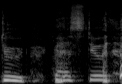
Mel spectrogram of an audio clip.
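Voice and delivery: put-on high, nearly out of breath with excitement. Retelling own reaction to a friend's news: imitating own breathless excitement. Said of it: "almost out of breath".

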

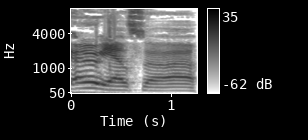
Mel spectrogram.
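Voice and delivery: comically posh British servant voice, pitched low. Imitating the posh British chauffeur from a film: Maxwell posh British chauffeur voice. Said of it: "the most, like, hilariously, like, posh British chauffeur".

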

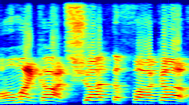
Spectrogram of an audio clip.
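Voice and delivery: slow, drawn-out outburst, each word leaned on. Retelling a moment on a flight beside his wife, saying it really loud. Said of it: "really loud".

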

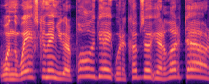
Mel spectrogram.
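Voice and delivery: high-pitched, loud screaming. Retelling how a volunteer firefighter directed people, the speaker acts out his screaming. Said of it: "he just started screaming".

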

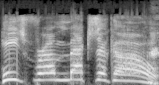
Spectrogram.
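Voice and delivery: drawn-out high scream.

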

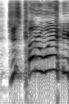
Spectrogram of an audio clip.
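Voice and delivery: exasperated, very high, loud mock squeal.

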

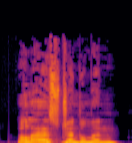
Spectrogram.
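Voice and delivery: high, somewhat dismayed cry. Reading fiction, a man questioned at a village election answers the gentlemen: crying out, somewhat dismayed. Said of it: "cried Rip, somewhat dismayed".

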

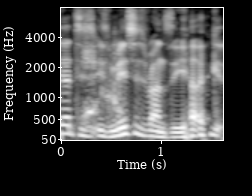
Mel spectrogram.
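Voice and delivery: plain

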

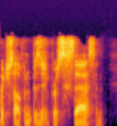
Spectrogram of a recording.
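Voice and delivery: normal talking voice

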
